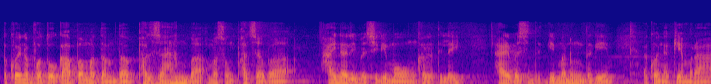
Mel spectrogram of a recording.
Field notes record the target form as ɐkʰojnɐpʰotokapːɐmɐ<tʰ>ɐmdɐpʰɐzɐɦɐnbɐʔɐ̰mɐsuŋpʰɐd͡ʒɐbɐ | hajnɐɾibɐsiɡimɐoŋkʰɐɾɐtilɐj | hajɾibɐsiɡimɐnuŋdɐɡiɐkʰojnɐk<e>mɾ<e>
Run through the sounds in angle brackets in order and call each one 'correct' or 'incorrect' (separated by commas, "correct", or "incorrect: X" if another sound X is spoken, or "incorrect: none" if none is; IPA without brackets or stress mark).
incorrect: t, correct, incorrect: a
